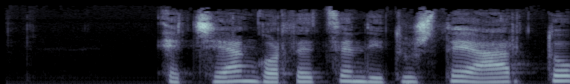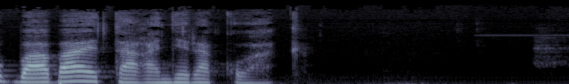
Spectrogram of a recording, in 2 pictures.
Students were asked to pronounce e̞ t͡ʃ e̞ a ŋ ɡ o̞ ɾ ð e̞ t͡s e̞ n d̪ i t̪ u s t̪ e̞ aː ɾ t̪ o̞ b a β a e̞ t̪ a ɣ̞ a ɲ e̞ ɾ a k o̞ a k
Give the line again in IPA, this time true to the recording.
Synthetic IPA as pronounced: e̞ t͡ʃ e̞ a ŋ ɡ o̞ ɾ ð e̞ t͡s e̞ n d̪ i t̪ u s t̪ e̞ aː ɾ t̪ o̞ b a β a e̞ t̪ a ɣ̞ a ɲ e̞ ɾ a k o̞ a k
